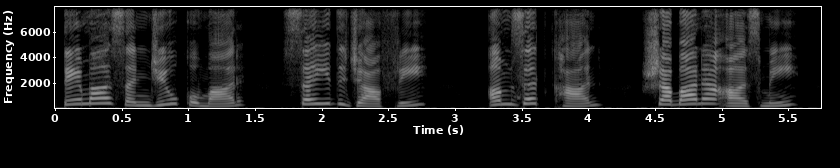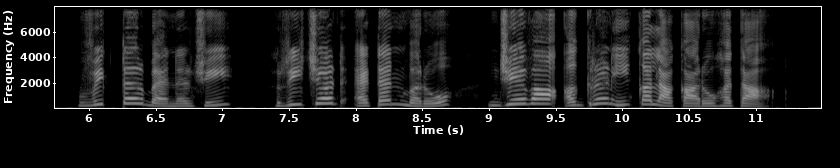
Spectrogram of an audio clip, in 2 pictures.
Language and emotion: Gujarati, neutral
